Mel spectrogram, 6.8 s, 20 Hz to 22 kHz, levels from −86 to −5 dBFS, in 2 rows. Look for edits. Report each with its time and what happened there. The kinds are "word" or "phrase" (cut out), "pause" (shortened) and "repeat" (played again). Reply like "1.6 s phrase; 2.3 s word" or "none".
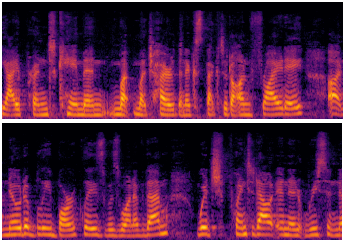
none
